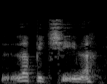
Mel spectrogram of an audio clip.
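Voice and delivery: high, panicky, halting worry; timid man's fearful pleading; frightened stammer. A narrator's reading. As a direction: falter anxiously through it. Pomino frightened, still pleading.

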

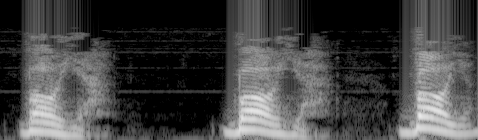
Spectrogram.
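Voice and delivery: loud, punched, repeated cries; shouted insult. A narrator's reading. Master hurls the insult at departing servant, shouting. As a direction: hammer out the insult in separate shouts. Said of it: "le mie grida di richiamo".

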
